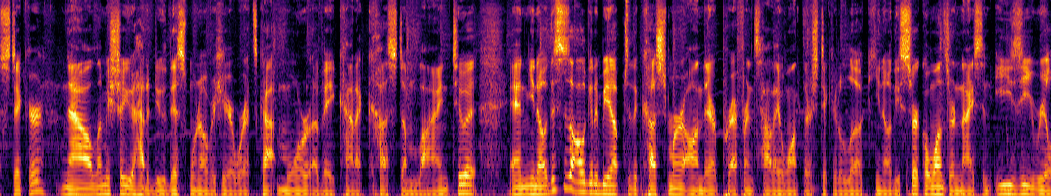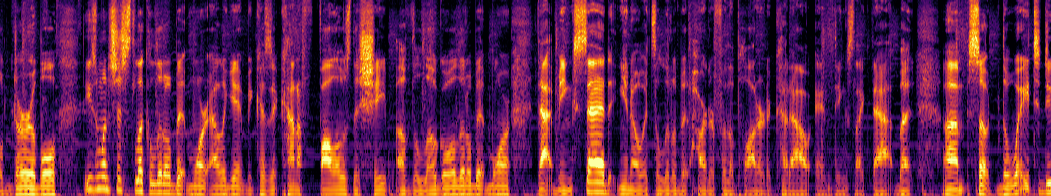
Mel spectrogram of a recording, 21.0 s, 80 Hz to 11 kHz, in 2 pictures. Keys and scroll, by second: 0.6 space, 8.1 space, 9.3 space, 11.0 space, 15.8 space, 16.3 space, 16.9 space, 18.9 space, 20.8 space.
